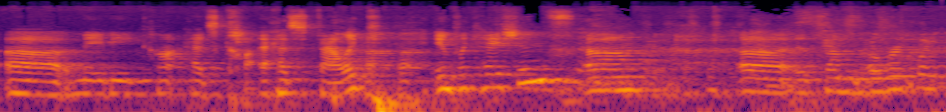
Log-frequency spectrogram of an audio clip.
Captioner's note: audience laughs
